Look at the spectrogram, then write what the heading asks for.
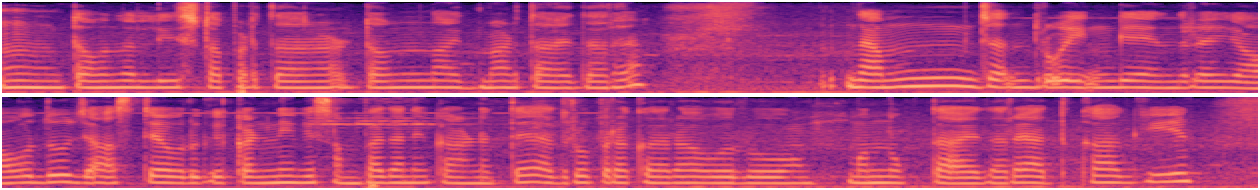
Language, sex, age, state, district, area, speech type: Kannada, female, 30-45, Karnataka, Hassan, urban, spontaneous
